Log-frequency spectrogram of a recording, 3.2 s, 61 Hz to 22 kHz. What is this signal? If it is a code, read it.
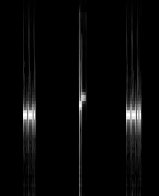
Morse code, heard as a keyed tone, about 44 wpm, 700 Hz. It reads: G Z
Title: Single Letter-Number 45wpm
